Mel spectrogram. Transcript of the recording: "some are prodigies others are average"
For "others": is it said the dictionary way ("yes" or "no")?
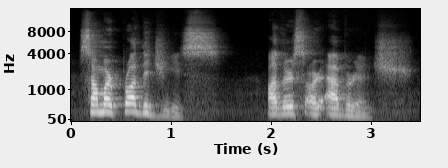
no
